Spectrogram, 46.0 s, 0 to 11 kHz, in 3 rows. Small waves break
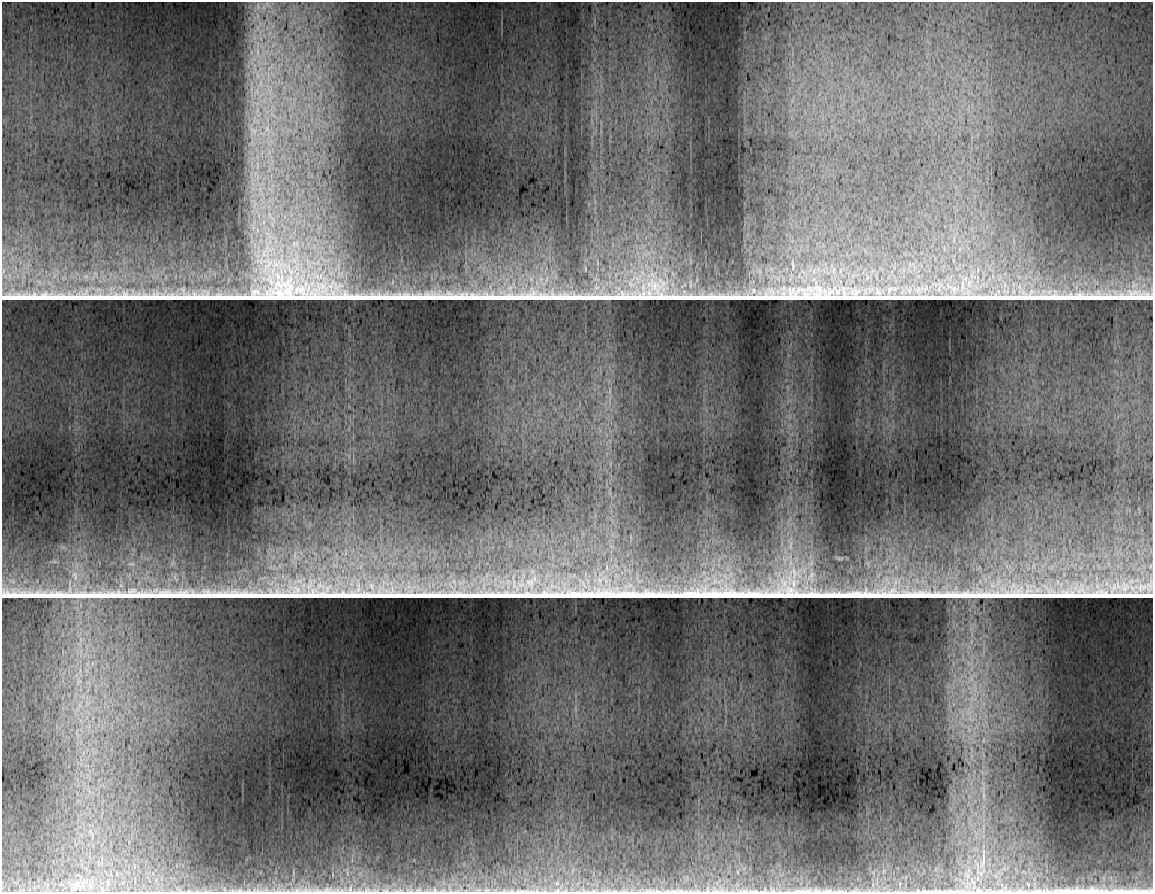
0.0 4.8, 6.3 17.8, 36.5 44.7

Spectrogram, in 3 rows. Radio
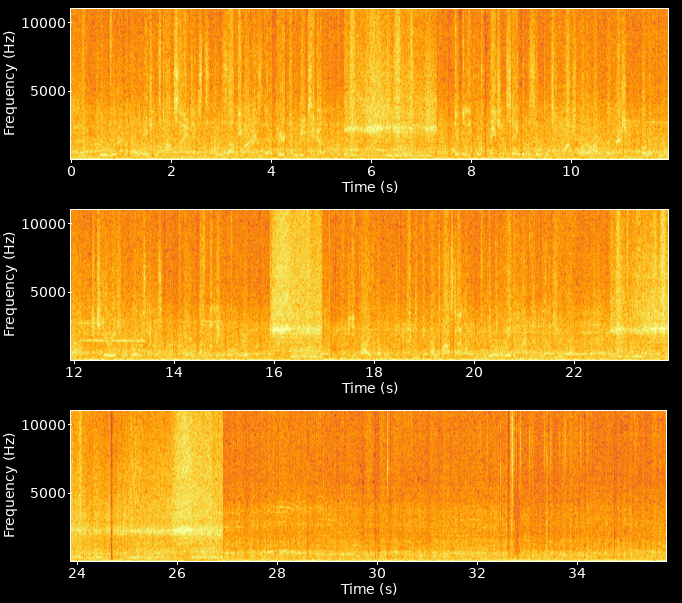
0.0 27.0

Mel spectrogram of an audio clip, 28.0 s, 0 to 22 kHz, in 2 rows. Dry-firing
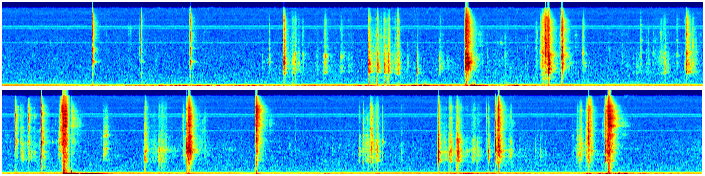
9.2 9.7, 10.7 11.7, 12.8 15.6, 22.7 24.4, 25.5 26.6

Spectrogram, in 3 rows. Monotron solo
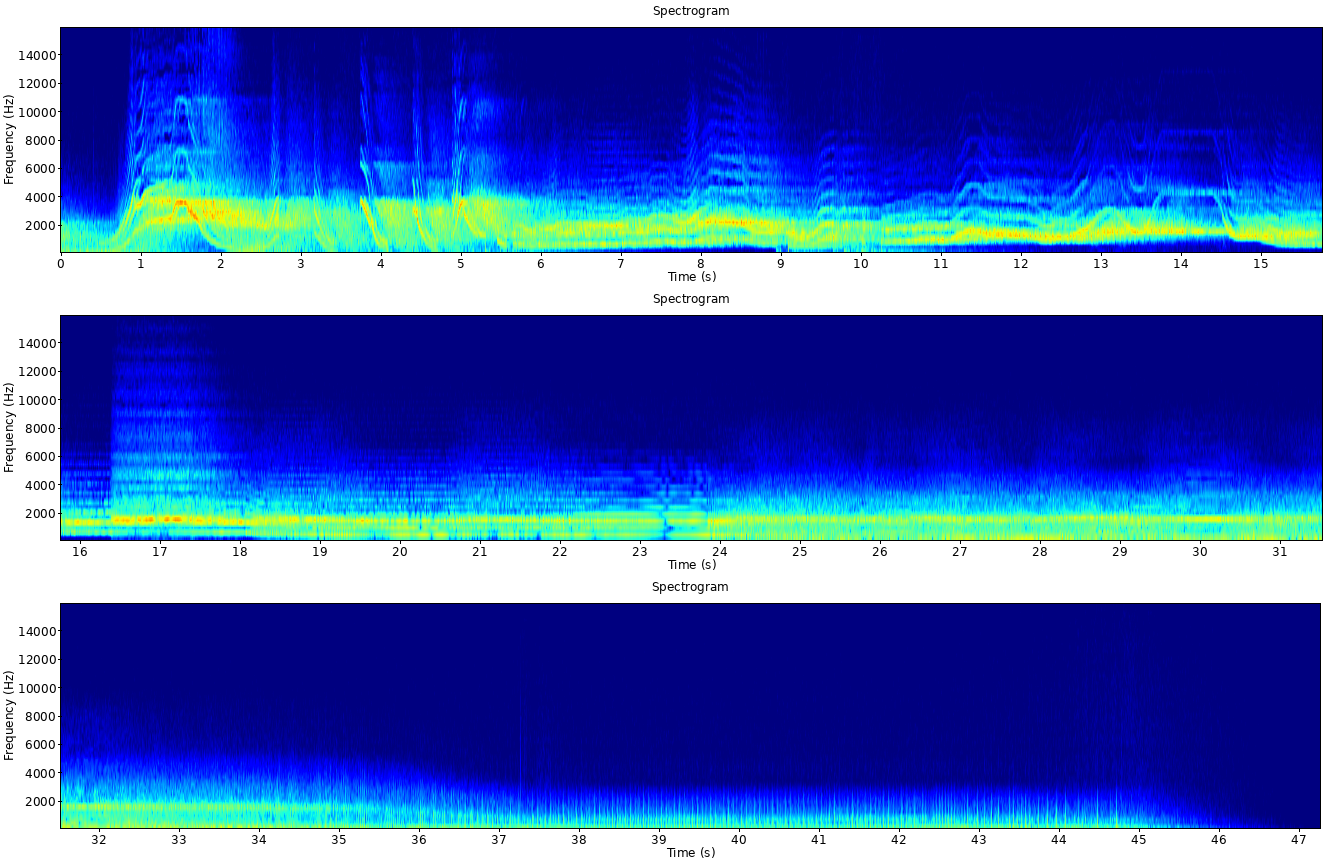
0.0 13.0, 32.1 46.1

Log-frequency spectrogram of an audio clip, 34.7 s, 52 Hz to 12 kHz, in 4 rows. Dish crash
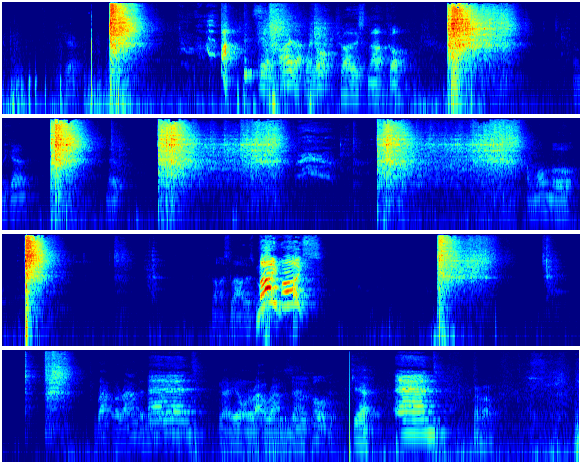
1.6 2.3, 3.8 5.0, 6.7 7.8, 9.4 10.0, 11.0 13.1, 14.3 16.6, 17.7 18.2, 23.9 24.8

